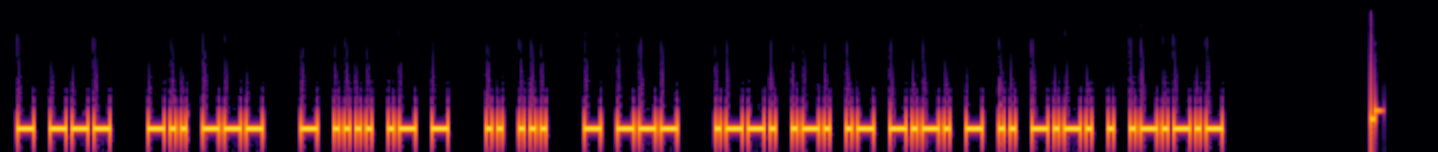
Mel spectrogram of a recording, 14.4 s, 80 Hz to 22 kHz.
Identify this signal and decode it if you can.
Morse code, heard as a keyed tone, about 22 wpm, 700 Hz. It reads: TO DO THAT IS TO PRACTICE.
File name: Sentences with 9-Word Phrases - 22wpm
